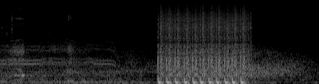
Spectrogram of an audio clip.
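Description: Video game shooter gunfire: a rapid burst of about a dozen evenly spaced automatic shots, loud and close, following a stretch of quieter background game noise, then cutting off into near silence.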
